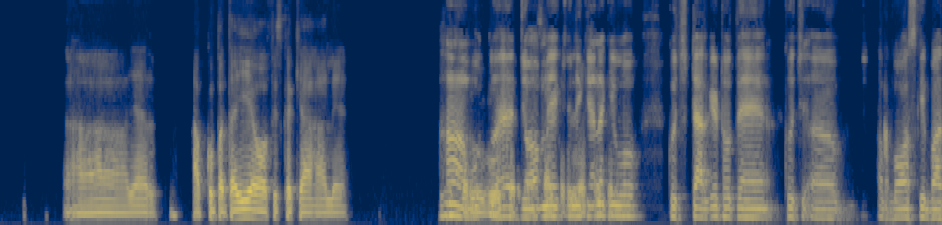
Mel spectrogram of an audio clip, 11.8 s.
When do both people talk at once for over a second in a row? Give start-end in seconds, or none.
5.6-7.8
